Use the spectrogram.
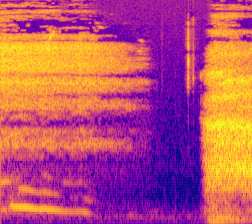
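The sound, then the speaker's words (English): A deep breath drawn in slowly, one long airy inhalation after a short near-silent pause, clear and fairly loud against quiet surroundings. “Take a deep breath.”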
